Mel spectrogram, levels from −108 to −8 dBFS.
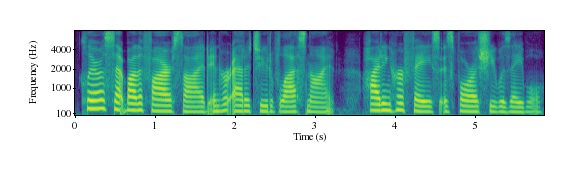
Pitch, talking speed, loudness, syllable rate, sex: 195 Hz, 205 wpm, -18 LUFS, 5.4 syllables/s, female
